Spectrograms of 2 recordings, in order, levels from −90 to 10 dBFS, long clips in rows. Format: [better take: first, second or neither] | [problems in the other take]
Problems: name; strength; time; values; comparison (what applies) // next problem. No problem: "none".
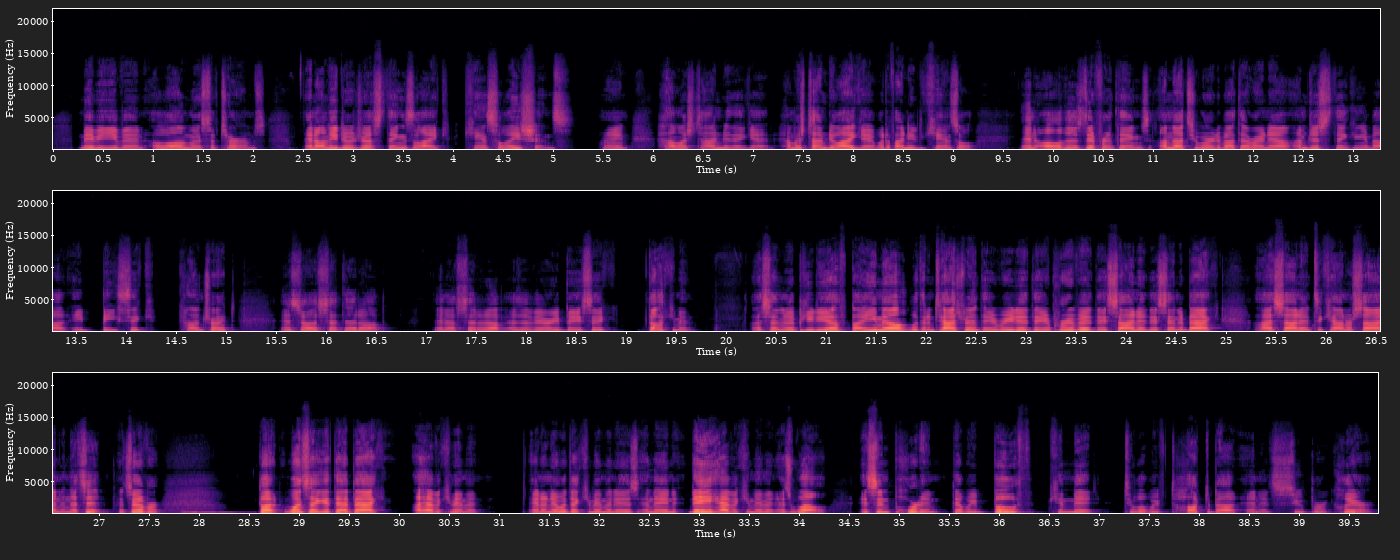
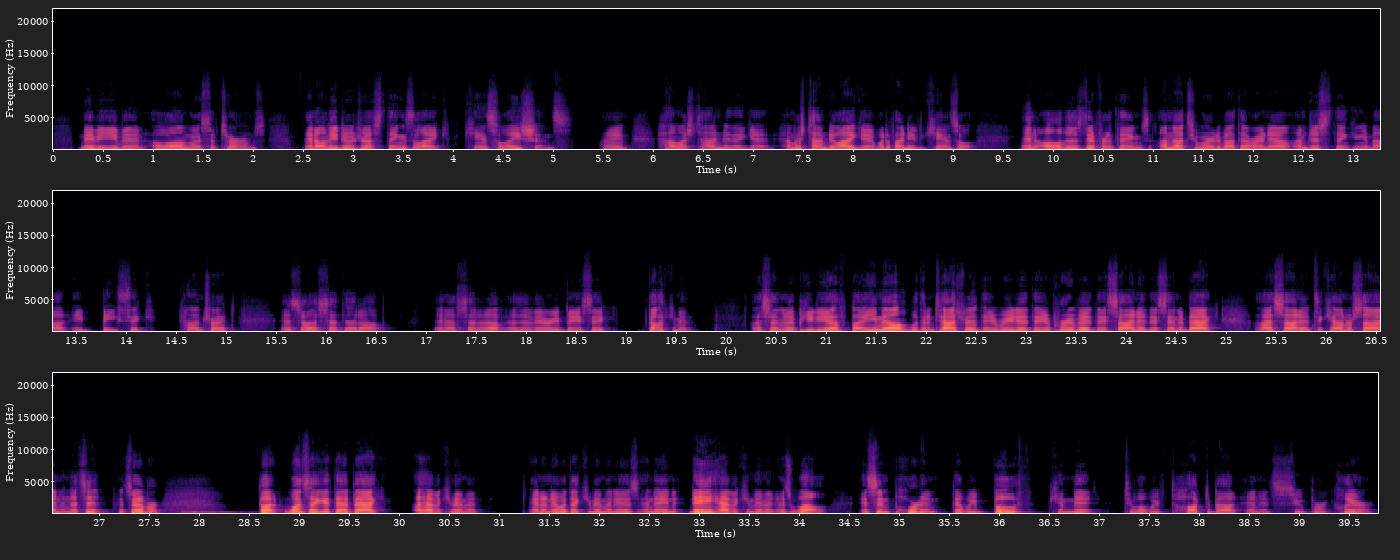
first | muffled; slightly; fading above 3 kHz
